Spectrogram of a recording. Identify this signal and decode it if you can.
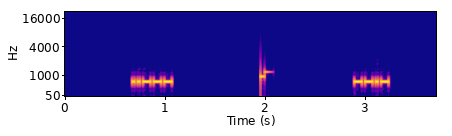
Morse code, heard as a keyed tone, about 42 wpm, 700 Hz. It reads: 2 Q
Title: Single Letter-Number 45wpm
